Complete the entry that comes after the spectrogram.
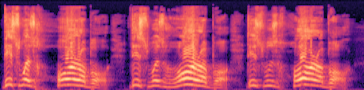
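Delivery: slow, loud, hammered verdict, three times; repeated yell. Real, not acted. Fan host hammering his team with loud slow yells. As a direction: yell it again and again, like a chant.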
